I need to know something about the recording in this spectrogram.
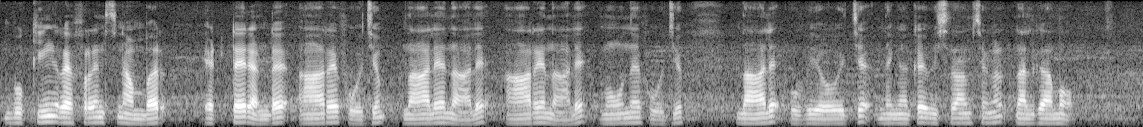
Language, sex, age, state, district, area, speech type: Malayalam, male, 30-45, Kerala, Idukki, rural, read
